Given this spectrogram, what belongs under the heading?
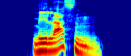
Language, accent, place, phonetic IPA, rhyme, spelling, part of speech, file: German, Germany, Berlin, [meˈlasn̩], -asn̩, Melassen, noun, De-Melassen.ogg
- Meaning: plural of Melasse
